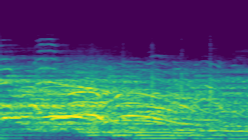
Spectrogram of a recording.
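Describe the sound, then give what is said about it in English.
A large wrestling arena crowd cheers and whoops loudly and continuously during a match, a dense roar of many voices with individual rising whoops and shouts standing out over the din. “It was what the crowd came to see.”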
